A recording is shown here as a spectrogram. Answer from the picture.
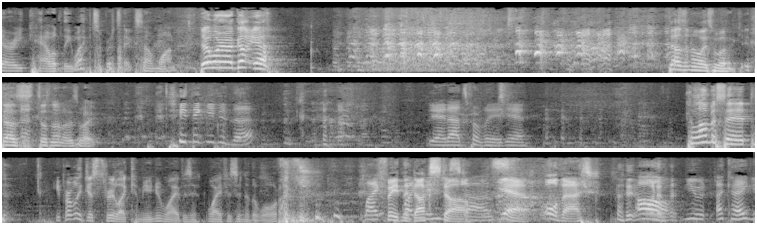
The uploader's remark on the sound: Our final episode recorded live at the Melbourne Comedy Festival.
